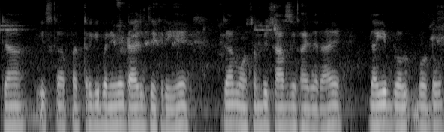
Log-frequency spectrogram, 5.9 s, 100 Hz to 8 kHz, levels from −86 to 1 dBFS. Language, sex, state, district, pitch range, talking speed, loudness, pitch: Hindi, male, Maharashtra, Sindhudurg, 115-120 Hz, 210 wpm, -31 LUFS, 115 Hz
